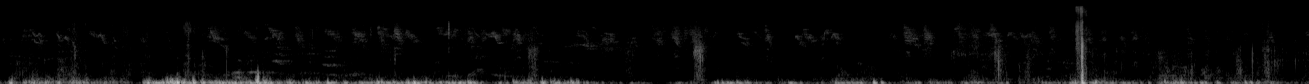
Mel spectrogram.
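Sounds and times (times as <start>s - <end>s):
footsteps on concrete steps: 0.0s - 4.6s, 6.2s - 7.2s, 9.8s - 13.0s
small birds chirping: 0.0s - 13.0s.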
